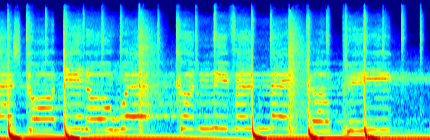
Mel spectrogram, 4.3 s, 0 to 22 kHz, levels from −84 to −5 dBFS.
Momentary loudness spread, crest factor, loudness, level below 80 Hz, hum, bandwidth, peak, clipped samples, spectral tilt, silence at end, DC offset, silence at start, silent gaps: 8 LU; 12 dB; -18 LUFS; -18 dBFS; none; 18 kHz; -4 dBFS; under 0.1%; -5.5 dB/octave; 0 s; under 0.1%; 0 s; none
